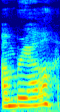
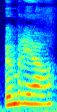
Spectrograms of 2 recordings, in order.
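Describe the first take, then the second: First: The name is pronounced in an Americanized way. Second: The name is pronounced in its original Dutch way.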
